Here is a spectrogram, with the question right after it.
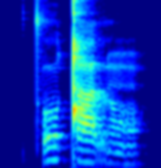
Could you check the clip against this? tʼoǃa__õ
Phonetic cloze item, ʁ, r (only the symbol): r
